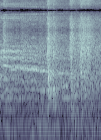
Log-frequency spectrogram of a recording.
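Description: A short, falling video game tune plays through a television speaker.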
